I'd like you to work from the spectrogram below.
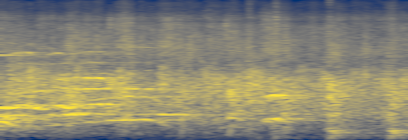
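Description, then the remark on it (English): An audience in a church claps steadily, giving the Lord a round of applause; the applause is a dense, even patter of many hands that holds at a constant level throughout, with faint scattered voices mixed in. “If you're part of that church, give the Lord a round of applause now.”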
